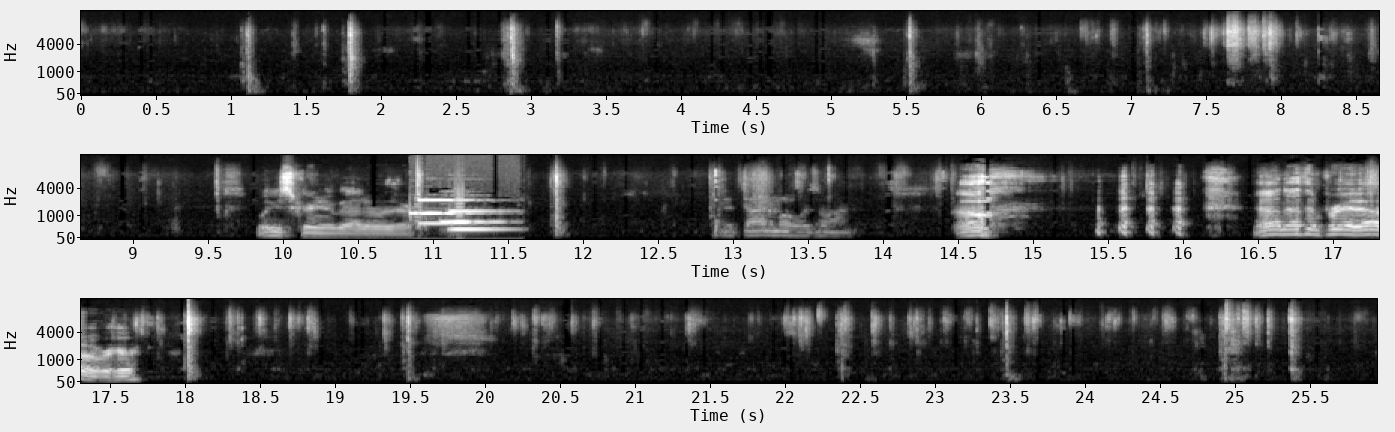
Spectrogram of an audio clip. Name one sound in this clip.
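Trading cards flick and slap as they are shuffled through by hand.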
